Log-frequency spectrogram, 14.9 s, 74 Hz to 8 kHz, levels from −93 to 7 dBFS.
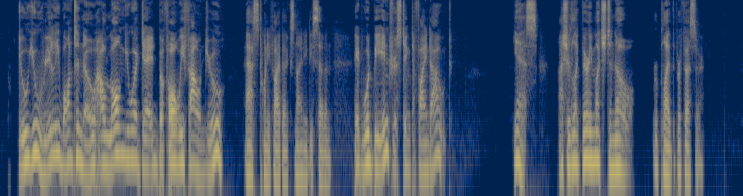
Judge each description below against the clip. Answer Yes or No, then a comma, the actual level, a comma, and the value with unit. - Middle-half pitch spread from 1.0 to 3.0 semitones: No, average, 4.8 semitones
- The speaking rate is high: No, average, 145 wpm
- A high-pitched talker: No, medium, 145 Hz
